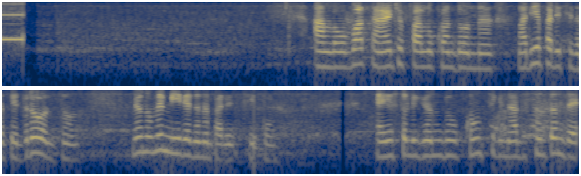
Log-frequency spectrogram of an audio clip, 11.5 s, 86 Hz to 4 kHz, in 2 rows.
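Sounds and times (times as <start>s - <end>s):
high-pitched electronic voicemail beep: 0.0s - 0.3s
faint low continuous noise: 0.0s - 11.5s
speech: 3.2s - 8.7s, 9.5s - 11.5s.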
